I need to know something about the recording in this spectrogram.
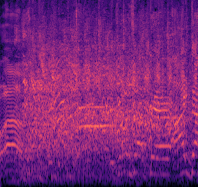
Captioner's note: laughter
